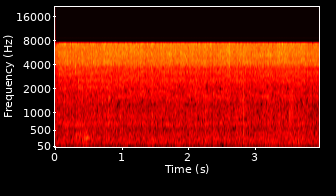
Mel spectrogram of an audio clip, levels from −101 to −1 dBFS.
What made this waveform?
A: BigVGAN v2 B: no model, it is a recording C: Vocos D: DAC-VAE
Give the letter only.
C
